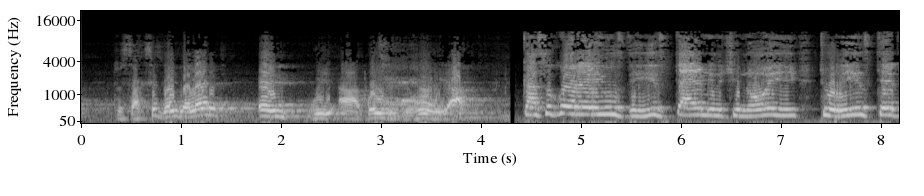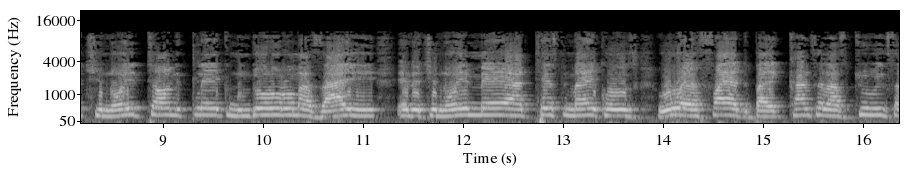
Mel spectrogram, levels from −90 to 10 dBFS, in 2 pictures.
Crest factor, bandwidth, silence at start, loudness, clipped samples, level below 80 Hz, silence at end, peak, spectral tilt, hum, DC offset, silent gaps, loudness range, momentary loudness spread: 10 dB; 11.5 kHz; 0 s; -17 LUFS; under 0.1%; -44 dBFS; 0 s; -6 dBFS; -5 dB/octave; none; under 0.1%; none; 1 LU; 7 LU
